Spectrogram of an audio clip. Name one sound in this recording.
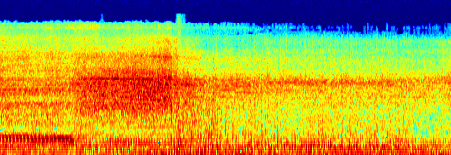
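A motorcycle engine hums and revs close by.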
